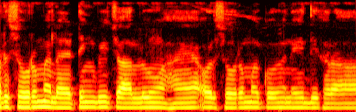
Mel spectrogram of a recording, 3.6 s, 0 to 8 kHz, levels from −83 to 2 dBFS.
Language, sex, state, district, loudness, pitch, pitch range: Hindi, male, Haryana, Rohtak, -16 LUFS, 130 Hz, 130-135 Hz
